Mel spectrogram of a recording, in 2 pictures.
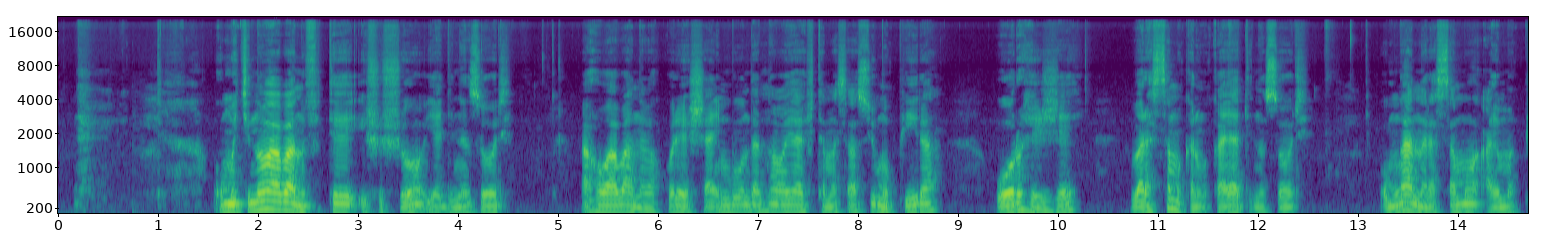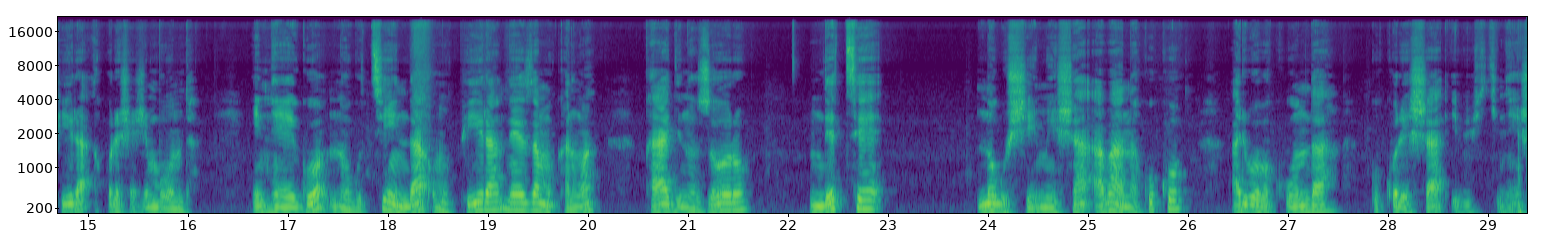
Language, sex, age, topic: Kinyarwanda, male, 25-35, education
